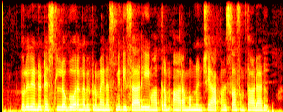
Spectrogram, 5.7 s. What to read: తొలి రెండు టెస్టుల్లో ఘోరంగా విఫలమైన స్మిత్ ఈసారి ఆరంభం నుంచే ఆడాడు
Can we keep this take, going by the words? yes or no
no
